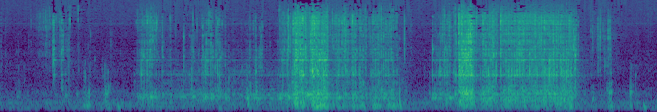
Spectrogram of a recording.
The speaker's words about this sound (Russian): Я, пожалуй, смочу горло. Вы не против, надеюсь?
